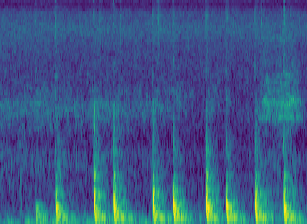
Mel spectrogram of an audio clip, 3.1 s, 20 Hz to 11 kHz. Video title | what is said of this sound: Alexander Master Toolmaker Mill Rebuild Part 2 | hear it's hollow there, so it definitely isn't contacting at those points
